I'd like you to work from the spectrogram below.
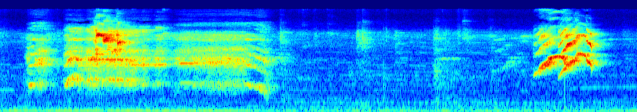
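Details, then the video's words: Male Australian finch in lively, active song: a dense buzzy, warbling burst of high notes lasting over a second, a pause, then a short cluster of sharp, bright chirps. "FALK AUSTRALIA JANTAN GACOR"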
